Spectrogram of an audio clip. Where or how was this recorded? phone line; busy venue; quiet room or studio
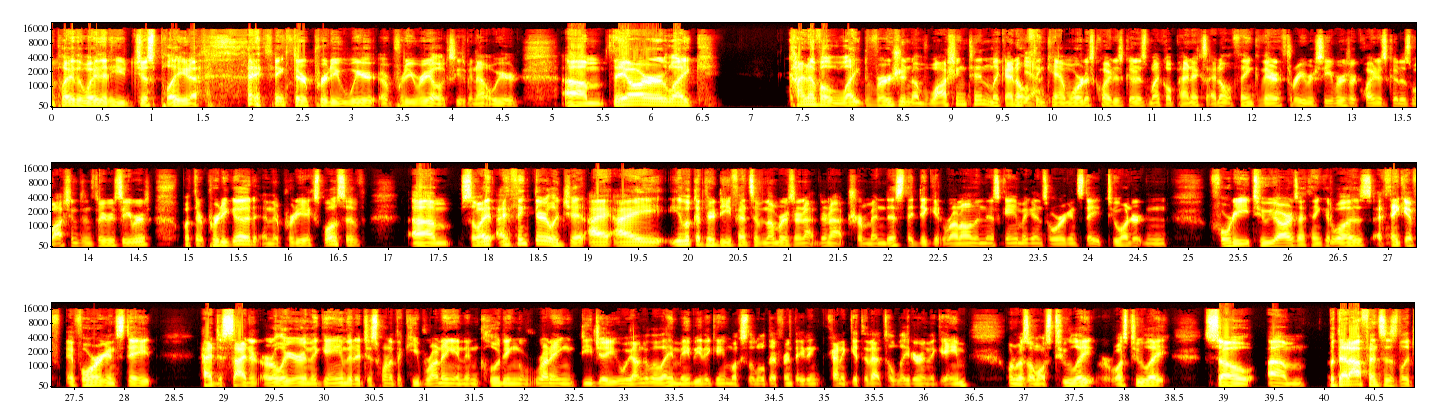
quiet room or studio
